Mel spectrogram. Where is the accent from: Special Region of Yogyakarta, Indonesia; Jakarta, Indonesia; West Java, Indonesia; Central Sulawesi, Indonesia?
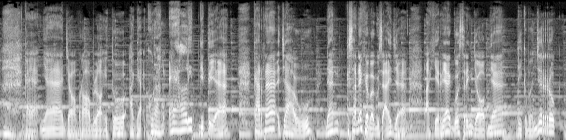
Jakarta, Indonesia; moved away as an adult; Keluarga gue tinggal di Rawa Bolong itu sejak tahun 80-an, tepatnya 1982 gue udah lahir sih, tapi baru setahun tuh tahun segitu. Sampai akhirnya baru keluar dari sana di tahun 2013.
